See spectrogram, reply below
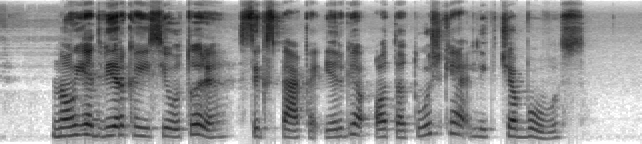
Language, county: Lithuanian, Vilnius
